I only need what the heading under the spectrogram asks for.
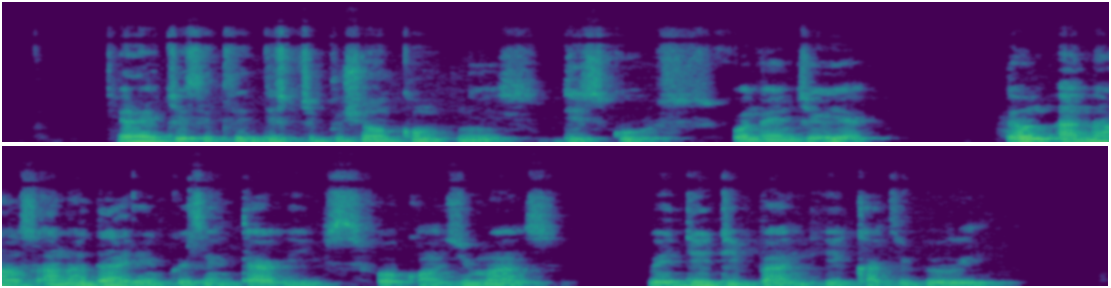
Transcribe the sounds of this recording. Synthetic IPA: ɛlɛtisitidistɹibjuʃɔ̃nkɔ̃mpanisdiskṵsfɔnaɪd͡ʒiɹia | d̥ɔ̃na̰nãʊnsa̰nɔdaʔĩŋkɹisĩntaɹifsfɔ̰kɔ̃nsjumas | wededipã̰ndekatʰɛɡɔɹi

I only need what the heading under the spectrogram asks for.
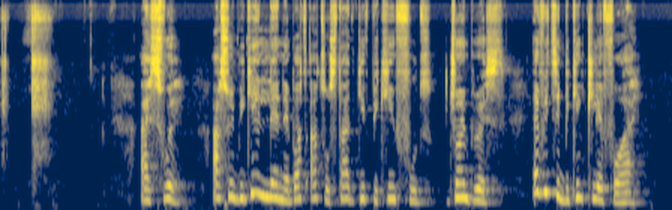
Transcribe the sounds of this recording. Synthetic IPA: aɪswɛ | aswibiɡĩnlɛ̃nabaʊthaʊtʰustatɡivpikʰĩnfud | d͡ʒɔ̃ɪ̃nbɹɛst | ɛvɹitĩbiɡĩnkliɛfɔa

